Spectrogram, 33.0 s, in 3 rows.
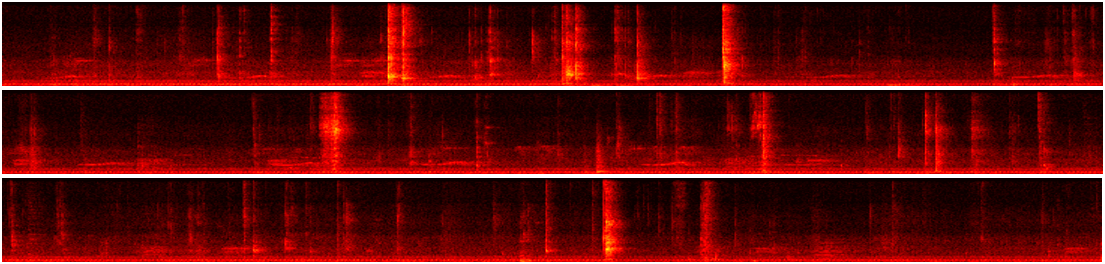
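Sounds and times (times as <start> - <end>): steady low hum: 0.0 - 33.0
chewing with wet mouth clicks: 0.5 - 9.0, 9.8 - 11.9, 13.4 - 30.0, 30.7 - 32.7
lip smacks: 9.9 - 11.4, 13.5 - 16.0, 16.6 - 18.8, 19.4 - 26.2, 26.9 - 29.7.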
